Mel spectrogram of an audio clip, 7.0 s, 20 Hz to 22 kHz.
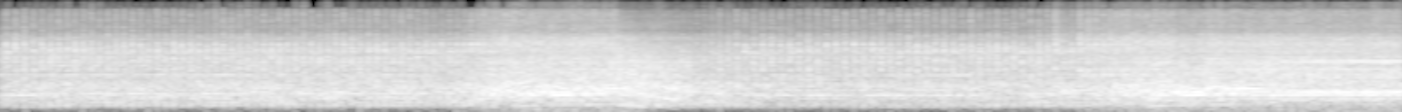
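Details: Stihl BR700 backpack blower after carburetor swap and some choke adjustment: loud, steady two-stroke roar with rushing fan air, revs holding even as it warms; running properly.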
